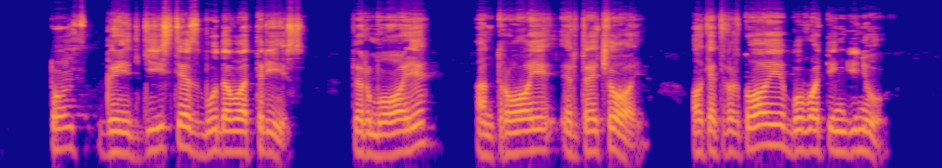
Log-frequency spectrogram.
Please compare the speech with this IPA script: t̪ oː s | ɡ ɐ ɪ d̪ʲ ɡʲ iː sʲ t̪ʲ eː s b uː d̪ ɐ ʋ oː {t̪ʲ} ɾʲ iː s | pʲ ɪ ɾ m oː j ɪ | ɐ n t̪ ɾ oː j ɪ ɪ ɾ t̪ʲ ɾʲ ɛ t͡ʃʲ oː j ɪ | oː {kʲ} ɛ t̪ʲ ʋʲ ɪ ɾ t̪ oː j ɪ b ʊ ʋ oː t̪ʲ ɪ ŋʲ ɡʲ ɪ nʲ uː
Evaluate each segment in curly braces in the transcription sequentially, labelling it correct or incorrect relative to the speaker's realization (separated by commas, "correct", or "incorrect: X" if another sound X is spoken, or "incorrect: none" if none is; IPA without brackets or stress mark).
correct, correct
